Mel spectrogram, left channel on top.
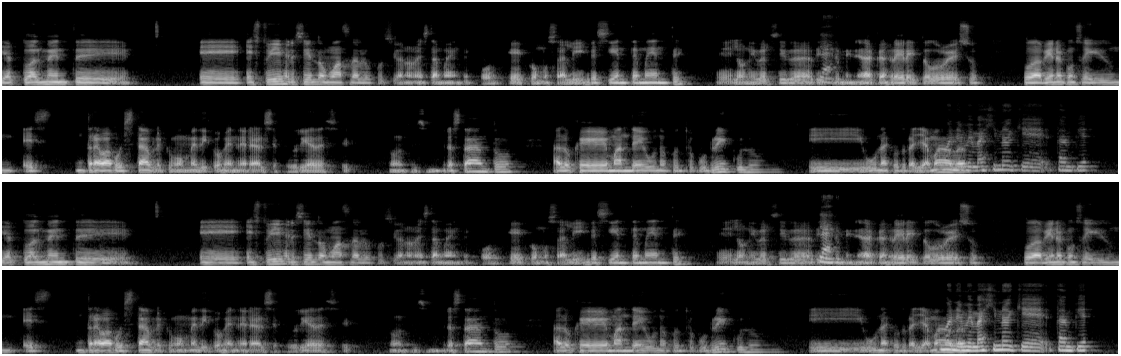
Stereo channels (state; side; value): normal; both; correlation 0.85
